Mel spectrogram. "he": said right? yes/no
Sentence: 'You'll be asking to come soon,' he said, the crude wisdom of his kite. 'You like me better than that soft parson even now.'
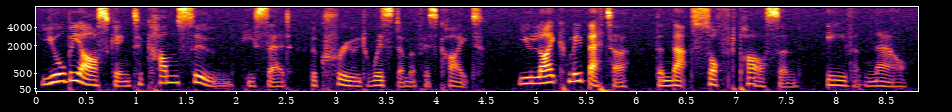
yes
